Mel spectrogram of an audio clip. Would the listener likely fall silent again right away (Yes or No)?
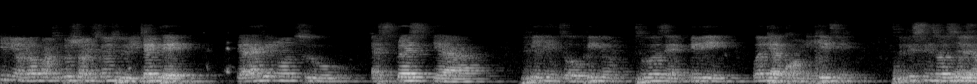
Yes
